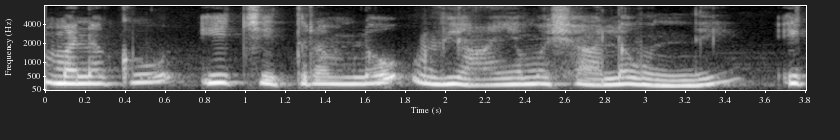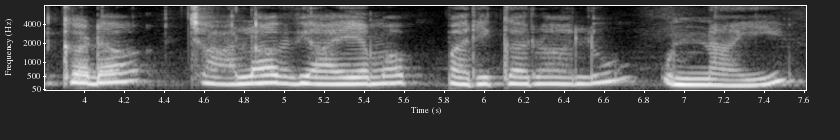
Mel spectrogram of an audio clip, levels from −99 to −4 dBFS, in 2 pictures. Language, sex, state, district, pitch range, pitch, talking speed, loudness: Telugu, female, Telangana, Hyderabad, 225-265 Hz, 245 Hz, 80 wpm, -17 LUFS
